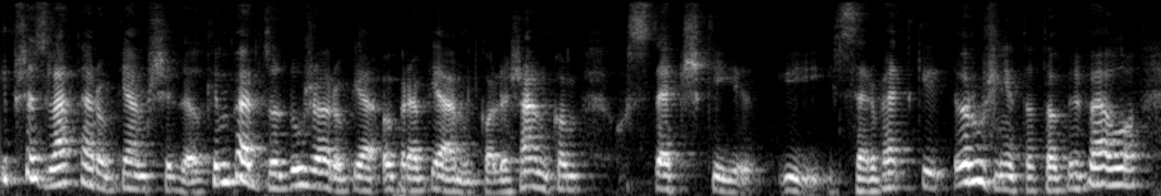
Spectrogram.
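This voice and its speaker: A woman's fairly low voice with very wide pitch swings. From Greater Poland (Wielkopolska), western Poland. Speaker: lace maker, craftswoman. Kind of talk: personal life story interview. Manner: hesitant, with many filler sounds.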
